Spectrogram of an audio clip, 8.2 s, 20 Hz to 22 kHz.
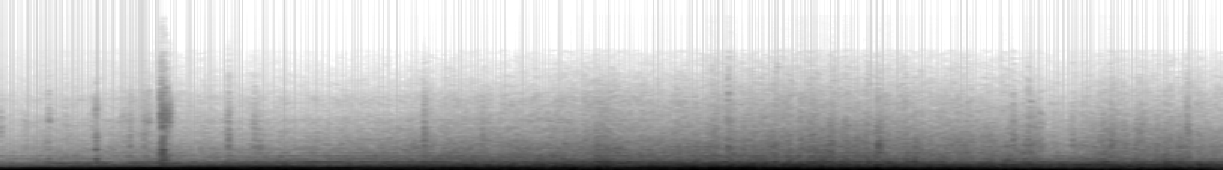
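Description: A supercharged Hummer H2's engine drones loudly and steadily with a high supercharger whine riding on top, the pitch swelling and dropping as it accelerates and eases off.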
